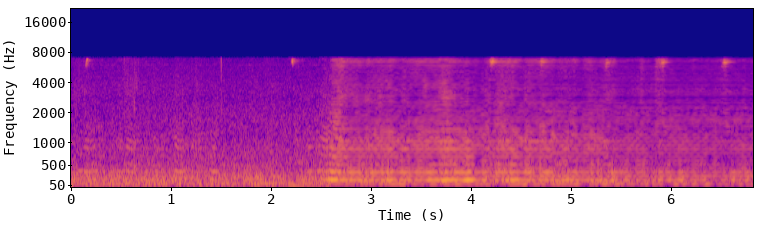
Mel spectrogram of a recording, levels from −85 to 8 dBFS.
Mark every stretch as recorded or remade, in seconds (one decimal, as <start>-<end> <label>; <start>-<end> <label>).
0.0-2.6 recorded; 2.6-6.8 remade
